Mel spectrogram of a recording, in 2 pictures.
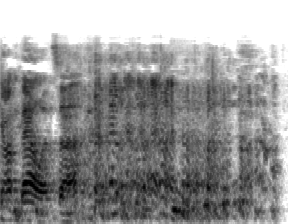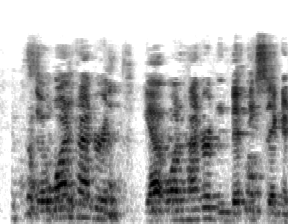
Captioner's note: laughter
